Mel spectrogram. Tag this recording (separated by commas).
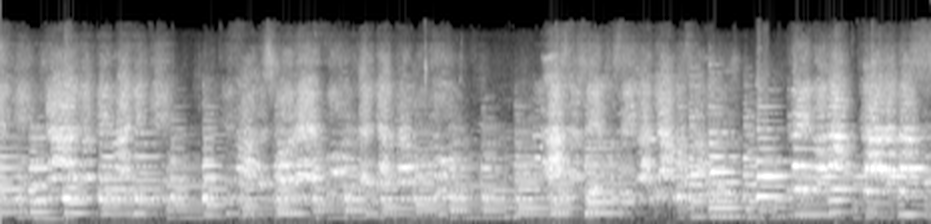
Music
